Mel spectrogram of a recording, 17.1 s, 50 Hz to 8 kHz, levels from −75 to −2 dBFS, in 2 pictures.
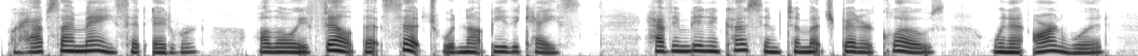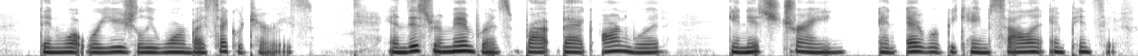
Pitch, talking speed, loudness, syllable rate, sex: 210 Hz, 165 wpm, -20 LUFS, 5.3 syllables/s, female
